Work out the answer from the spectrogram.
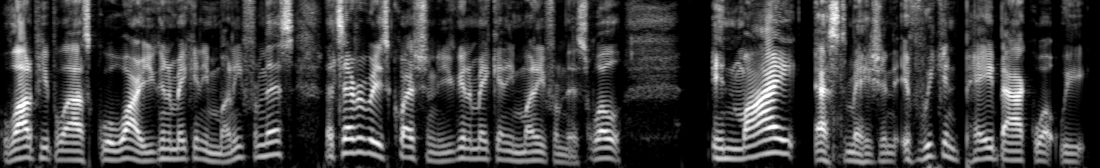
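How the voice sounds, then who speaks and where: A man giving a casual, opinionated monologue as a YouTube host, speaking bluntly and haltingly, often repeating words for emphasis. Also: mid-range voice, animated, a bit bright, dry recording, clean studio sound. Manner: blunt, sweary.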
